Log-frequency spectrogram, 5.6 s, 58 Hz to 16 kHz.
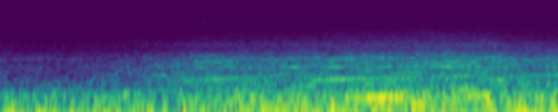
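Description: A 2020 Chevrolet Silverado with an 8-speed automatic accelerates steadily, its engine drone rising and settling as the transmission shifts through gears, a continuous close rumble from inside the cab.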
